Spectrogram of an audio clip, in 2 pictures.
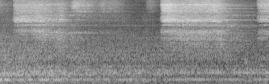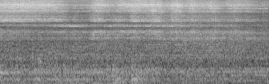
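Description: High-pitched metallic squealing from a New Jersey Transit train at the platform, in three long stretches over a steady rail rumble, fading a little towards the end.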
